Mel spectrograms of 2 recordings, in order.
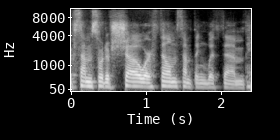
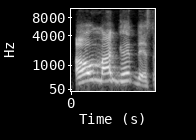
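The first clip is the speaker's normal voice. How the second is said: high, slow, gasping "Oh my goodness"; shrieked delight; 4 dB louder than usual. Retold or imitated. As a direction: gush like a starstruck host. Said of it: "her going".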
